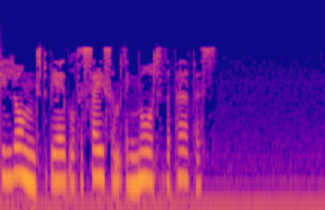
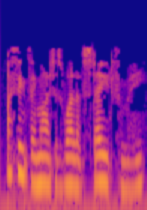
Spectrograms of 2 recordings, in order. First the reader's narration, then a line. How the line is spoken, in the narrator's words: said he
